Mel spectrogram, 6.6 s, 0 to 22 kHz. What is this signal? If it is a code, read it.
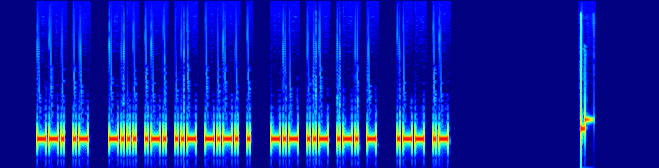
Morse code, heard as a keyed tone, about 40 wpm, 700 Hz. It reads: GA BRUCE KURT WA
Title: K1USN SST QSO Practice - 40wpm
